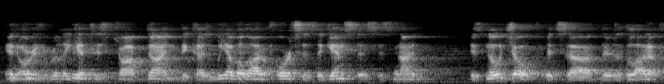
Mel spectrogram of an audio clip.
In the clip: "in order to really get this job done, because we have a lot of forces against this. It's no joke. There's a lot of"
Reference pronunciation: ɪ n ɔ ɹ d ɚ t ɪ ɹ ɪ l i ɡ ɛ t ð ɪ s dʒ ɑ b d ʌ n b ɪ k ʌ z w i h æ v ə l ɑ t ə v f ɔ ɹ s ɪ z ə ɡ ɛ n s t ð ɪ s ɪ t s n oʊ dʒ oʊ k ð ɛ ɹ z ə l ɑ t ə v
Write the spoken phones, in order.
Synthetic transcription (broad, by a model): ɪ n ɔ ɹ d ɚ t ɪ ɹ ɪ l i ɡ ɛ t ð ɪ s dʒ ɑ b d ʌ n b ɪ k ʌ z w i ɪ v ə l ɑ t ə v f ɔ ɹ s ɪ z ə ɡ ɛ n s t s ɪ s ɪ t s n oʊ dʒ oʊ k ð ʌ ɹ z ə l ɑ t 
